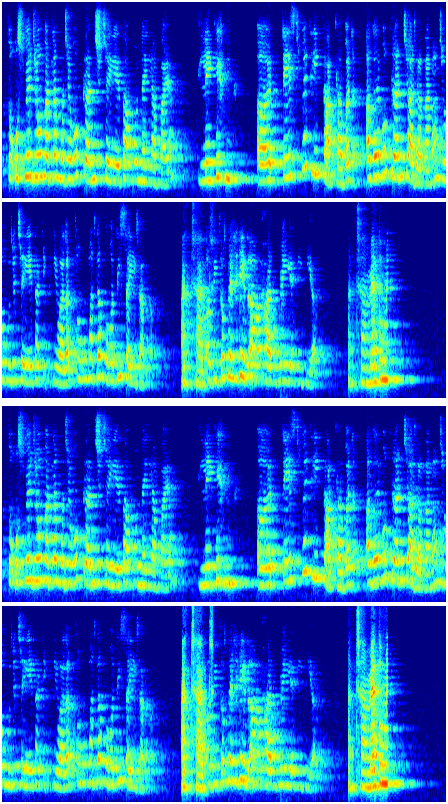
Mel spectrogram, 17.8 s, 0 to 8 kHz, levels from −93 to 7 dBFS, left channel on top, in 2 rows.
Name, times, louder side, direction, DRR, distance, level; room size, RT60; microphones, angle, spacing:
voice 1, 0.1-3.4 3.9-4.6 5.1-7.0 7.3-9.6 9.9-11.7 12.8-15.2, left 2 dB, 55° left, 1.0 m, -27 dB
voice 2, 12.5-13.0 15.8-16.6, right 6 dB, 85° right, 0.4 m, -21 dB
12.0 x 6.3 x 5.2 m
head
